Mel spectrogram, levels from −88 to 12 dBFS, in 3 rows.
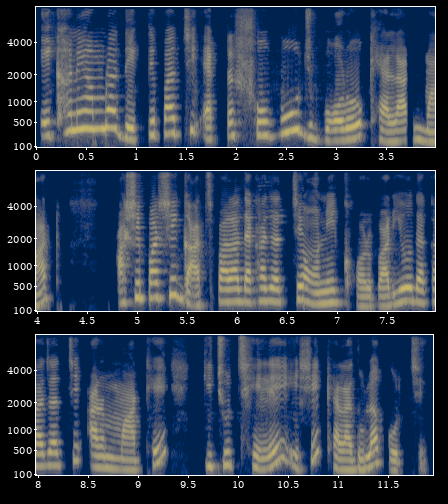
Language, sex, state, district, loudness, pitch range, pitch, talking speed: Bengali, female, West Bengal, Jhargram, -19 LUFS, 185-265 Hz, 220 Hz, 120 wpm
